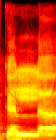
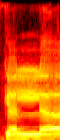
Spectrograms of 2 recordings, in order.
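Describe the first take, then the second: The two takes are said the same way.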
